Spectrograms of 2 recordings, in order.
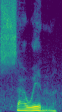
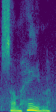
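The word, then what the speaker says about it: Samhain: Samine was a festival that people pronounced sin like the female pig, not Samanne, which is what most people think.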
